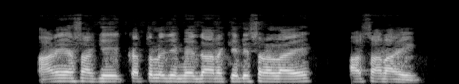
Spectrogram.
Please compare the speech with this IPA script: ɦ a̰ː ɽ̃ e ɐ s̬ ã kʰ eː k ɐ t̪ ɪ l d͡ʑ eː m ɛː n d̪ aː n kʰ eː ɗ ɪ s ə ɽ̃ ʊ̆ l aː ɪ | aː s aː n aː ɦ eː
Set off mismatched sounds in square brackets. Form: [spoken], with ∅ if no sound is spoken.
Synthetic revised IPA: ɦ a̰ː ɽ̃ e ɐ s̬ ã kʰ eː k ɐ t̪ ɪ l d͡ʑ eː m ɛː [∅] d̪ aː n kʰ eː ɗ ɪ s ə ɽ̃ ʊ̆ l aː ɪ | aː s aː n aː ɦ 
